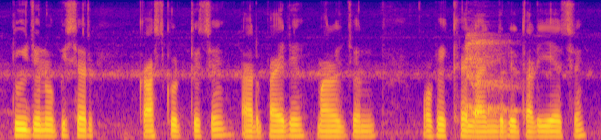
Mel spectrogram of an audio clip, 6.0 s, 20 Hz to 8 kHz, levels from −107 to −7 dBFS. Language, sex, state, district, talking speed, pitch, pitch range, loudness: Bengali, male, West Bengal, Cooch Behar, 120 wpm, 115 Hz, 110-120 Hz, -20 LUFS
